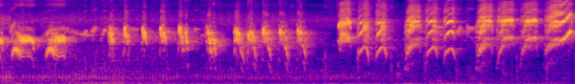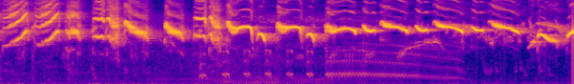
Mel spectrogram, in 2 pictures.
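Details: Old wild Chinese hwamei singing, voice constantly changing phrases to prompt young birds into song; dense rapid whistled notes, then harsher buzzy bursts, ending in clear looping slurred whistles.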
